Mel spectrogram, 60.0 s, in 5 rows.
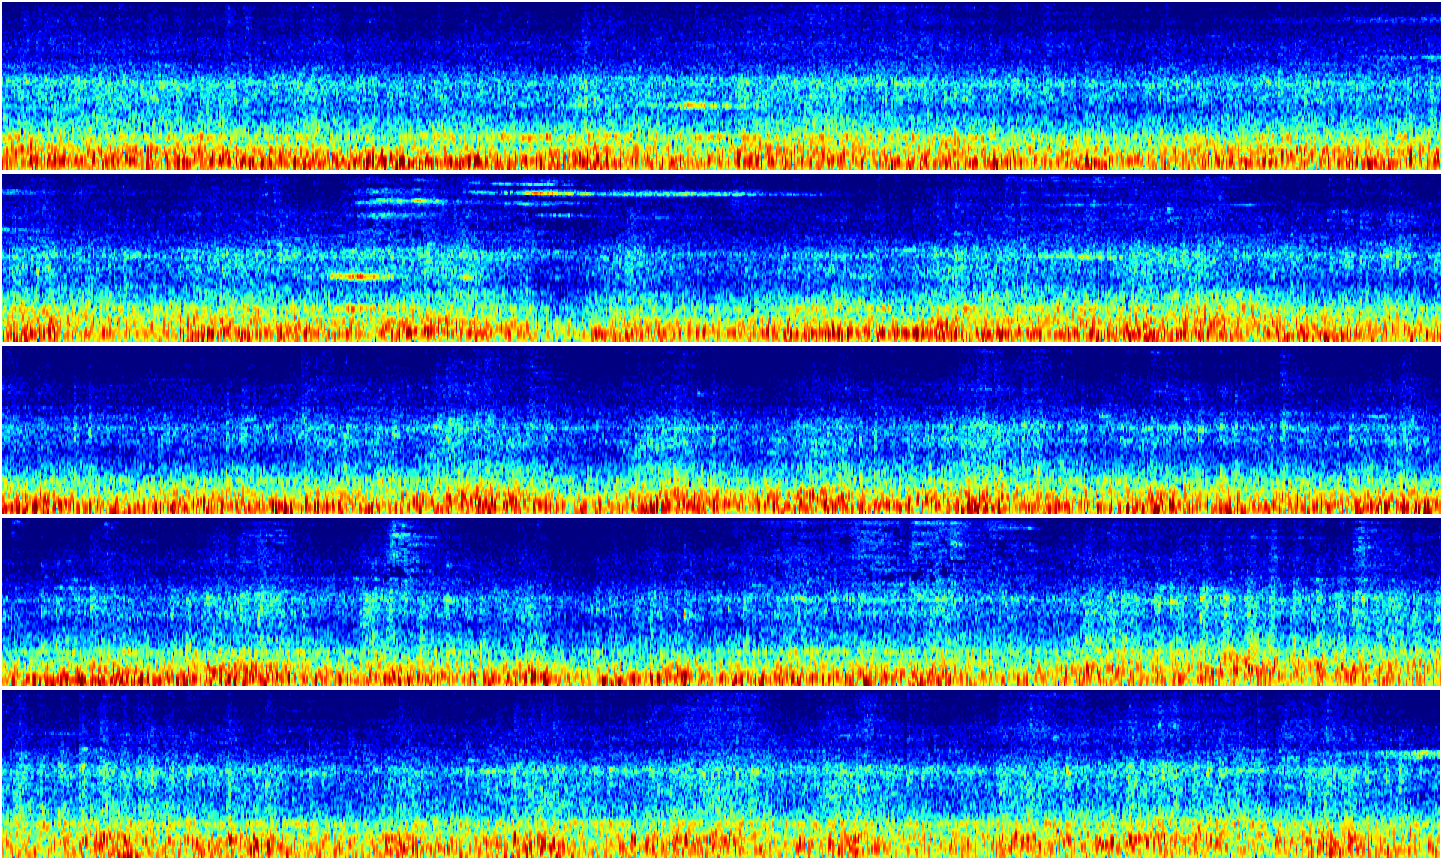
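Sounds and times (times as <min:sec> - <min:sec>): freight train wheels clattering: 0:00.0 - 0:59.9
high wheel squeal: 0:14.6 - 0:18.9, 0:20.6 - 0:21.4, 0:42.2 - 0:44.7.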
